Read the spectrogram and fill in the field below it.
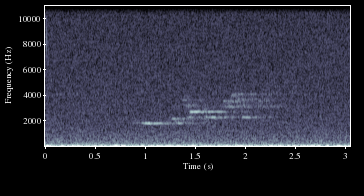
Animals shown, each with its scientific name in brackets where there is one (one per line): Hermit Thrush (Catharus guttatus)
